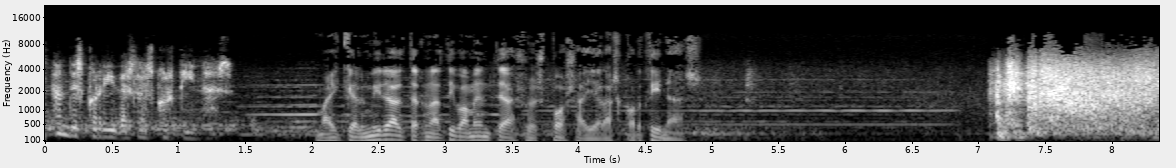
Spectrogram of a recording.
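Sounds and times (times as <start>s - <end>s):
speech: 0.2s - 5.1s
heavy gunfire tearing through a room in a crime film scene: 7.1s - 8.3s.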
